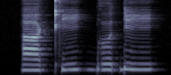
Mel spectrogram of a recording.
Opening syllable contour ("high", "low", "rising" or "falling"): low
